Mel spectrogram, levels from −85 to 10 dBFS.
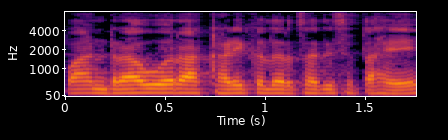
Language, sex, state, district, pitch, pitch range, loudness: Marathi, male, Maharashtra, Pune, 135 Hz, 135-140 Hz, -15 LUFS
